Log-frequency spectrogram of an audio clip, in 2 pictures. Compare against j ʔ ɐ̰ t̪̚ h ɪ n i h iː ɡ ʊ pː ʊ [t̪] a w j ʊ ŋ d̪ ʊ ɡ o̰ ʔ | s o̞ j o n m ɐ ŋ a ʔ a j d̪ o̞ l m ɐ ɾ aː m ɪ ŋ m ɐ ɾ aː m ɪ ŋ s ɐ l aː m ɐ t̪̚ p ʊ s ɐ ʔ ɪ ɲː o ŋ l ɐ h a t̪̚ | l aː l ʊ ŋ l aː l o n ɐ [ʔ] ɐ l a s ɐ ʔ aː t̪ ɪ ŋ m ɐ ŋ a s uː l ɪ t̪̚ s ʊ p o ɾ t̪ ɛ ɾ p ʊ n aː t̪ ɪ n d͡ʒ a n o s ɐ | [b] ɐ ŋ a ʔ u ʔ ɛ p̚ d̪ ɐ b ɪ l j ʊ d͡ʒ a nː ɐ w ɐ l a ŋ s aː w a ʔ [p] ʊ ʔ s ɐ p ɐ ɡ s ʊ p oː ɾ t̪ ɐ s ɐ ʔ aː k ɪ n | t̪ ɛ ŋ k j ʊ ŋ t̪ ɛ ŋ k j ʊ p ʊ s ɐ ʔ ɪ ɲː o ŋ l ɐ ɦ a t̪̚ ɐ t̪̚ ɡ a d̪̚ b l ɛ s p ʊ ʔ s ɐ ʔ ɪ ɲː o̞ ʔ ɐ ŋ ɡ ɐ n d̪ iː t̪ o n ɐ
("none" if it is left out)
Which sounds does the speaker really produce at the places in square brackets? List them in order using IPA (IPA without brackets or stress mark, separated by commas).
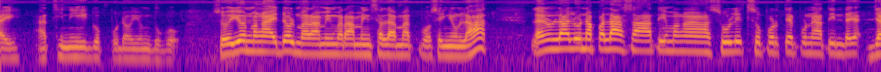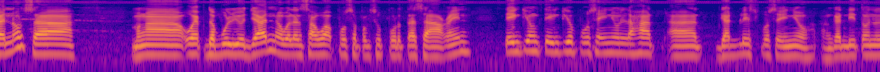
d̪, p, m, p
